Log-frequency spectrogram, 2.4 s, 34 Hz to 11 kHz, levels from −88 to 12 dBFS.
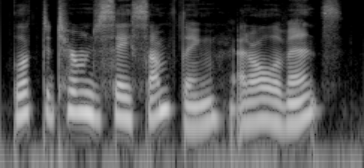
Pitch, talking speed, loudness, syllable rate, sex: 190 Hz, 195 wpm, -17 LUFS, 6.5 syllables/s, female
